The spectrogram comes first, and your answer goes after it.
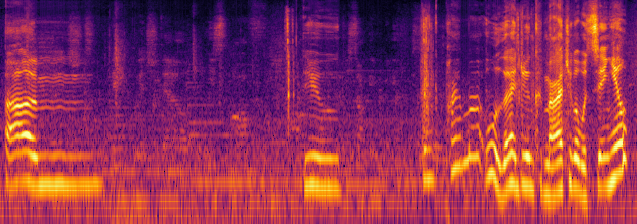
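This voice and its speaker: A woman's voice: mid-range voice, animated, a little slow. A woman hosting a gameplay video with casual, slangy, rambling commentary, reacting as she plays. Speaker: gaming video host. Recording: game music behind voice.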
